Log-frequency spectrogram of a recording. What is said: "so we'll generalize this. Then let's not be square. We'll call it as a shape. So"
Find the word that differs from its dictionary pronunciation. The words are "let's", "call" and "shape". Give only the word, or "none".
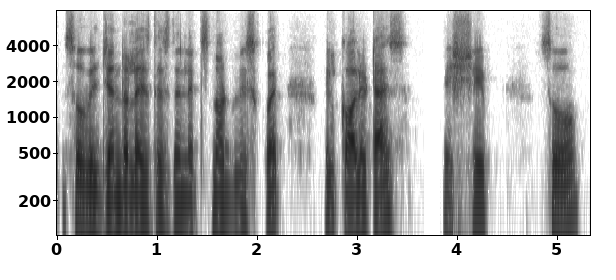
none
